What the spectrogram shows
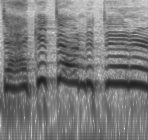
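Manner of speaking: very high-pitched yelling. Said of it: "now she's yelling".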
